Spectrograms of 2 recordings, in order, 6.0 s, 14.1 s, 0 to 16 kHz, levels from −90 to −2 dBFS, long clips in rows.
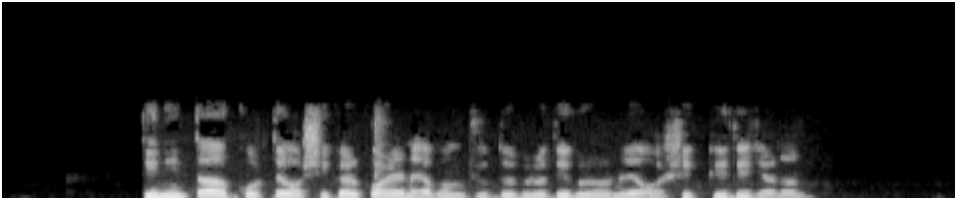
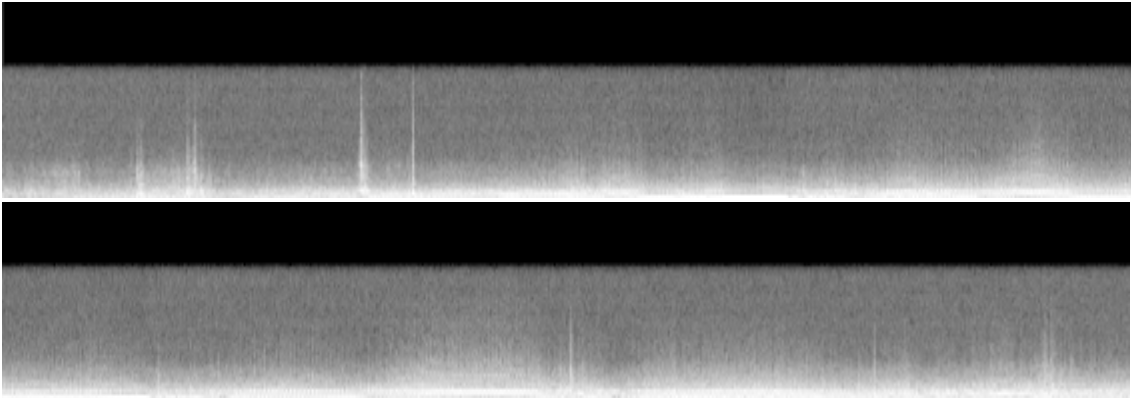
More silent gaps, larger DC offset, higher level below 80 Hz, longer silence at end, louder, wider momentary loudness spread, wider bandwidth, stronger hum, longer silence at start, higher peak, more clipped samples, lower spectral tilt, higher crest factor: neither; neither; second, -56 dBFS vs -32 dBFS; first, 0.95 s vs 0 s; second, -18 LUFS vs -6 LUFS; first, 10 LU vs 5 LU; second, 7.8 kHz vs 11 kHz; neither; first, 0.9 s vs 0 s; about the same, -2 dBFS vs 0 dBFS; neither; second, -6 dB/octave vs -7.5 dB/octave; first, 18 dB vs 6 dB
